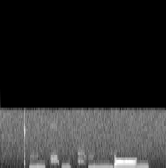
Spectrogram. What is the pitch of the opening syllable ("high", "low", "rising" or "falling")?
falling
